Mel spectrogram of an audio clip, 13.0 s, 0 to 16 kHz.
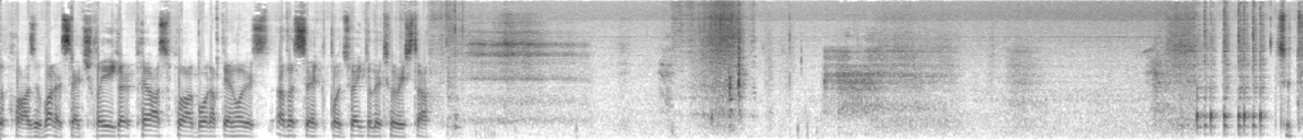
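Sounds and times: person breathing noisily: 4.5s - 6.8s, 8.2s - 10.6s, 11.4s - 12.2s.

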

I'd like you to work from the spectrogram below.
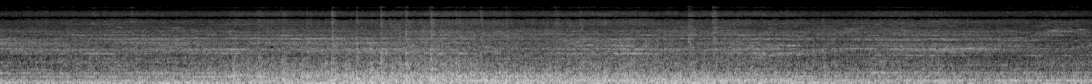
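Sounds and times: train wheels rumbling on rail: 0.0s - 10.9s.

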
